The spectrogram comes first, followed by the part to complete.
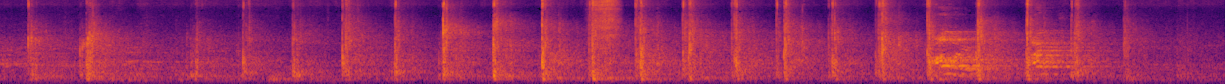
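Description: Marching footsteps of a color guard's dress shoes striking a hardwood gym floor in step, a sharp thud about twice a second.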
